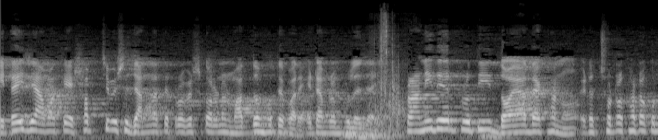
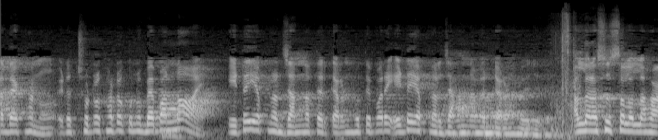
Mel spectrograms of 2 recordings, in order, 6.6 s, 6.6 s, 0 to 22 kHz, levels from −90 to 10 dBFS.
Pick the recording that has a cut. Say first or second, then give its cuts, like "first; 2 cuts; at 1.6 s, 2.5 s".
first; 1 cut; at 4.0 s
